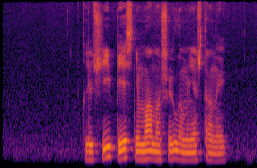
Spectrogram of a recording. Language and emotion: Russian, neutral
